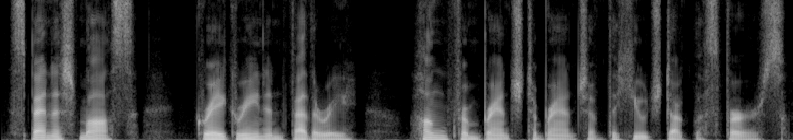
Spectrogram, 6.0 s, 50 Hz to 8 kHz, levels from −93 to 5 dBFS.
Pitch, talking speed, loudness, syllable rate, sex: 90 Hz, 160 wpm, -23 LUFS, 4.1 syllables/s, male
